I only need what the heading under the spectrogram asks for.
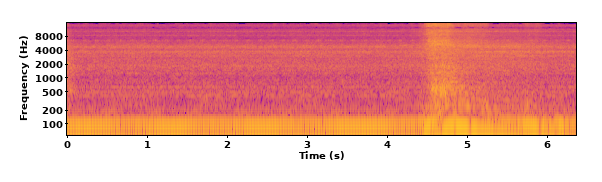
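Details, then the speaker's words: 1995 Honda Civic coupe running after DNA eBay headers were installed. A steady low rumble, then a sharp rev about four seconds in that settles back; running is even and the exhaust is only slightly louder; normal. "All right, so there you guys have it. That's how it sounds. It sounds a little bit louder. Overall, I'm pretty happy with how it sounds."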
